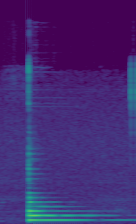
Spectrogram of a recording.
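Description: A single bowed note on a violin's open A string enters sharply and sustains steadily with rich harmonics, fading slightly near the end; clear and close, with no other sounds.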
